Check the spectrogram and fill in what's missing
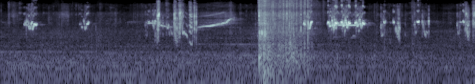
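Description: Budgerigar chirping in quick bursts of high, scratchy chatter and short rising whistles, with a loud flutter of wings midway.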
